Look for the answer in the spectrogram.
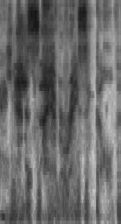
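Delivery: mock ASMR whisper, high-pitched and unvoiced.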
